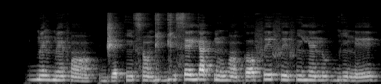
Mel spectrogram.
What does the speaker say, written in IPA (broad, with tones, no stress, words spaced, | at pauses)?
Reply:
ɡ͡bɛ̃˦ɡ͡bɛ̃˧fɔ̃˨ | d͡ʒɛ˨kĩ˧sɔ̃˧ɡi˧ ɡi˧sɛ˦ja˦ k͡pũ˧wɔ̃˨ kɔ˨˦fe˦ fe˦fĩ˦jɛ̃˦ nu˦ɡ͡bĩ˦˨ ne˨˦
